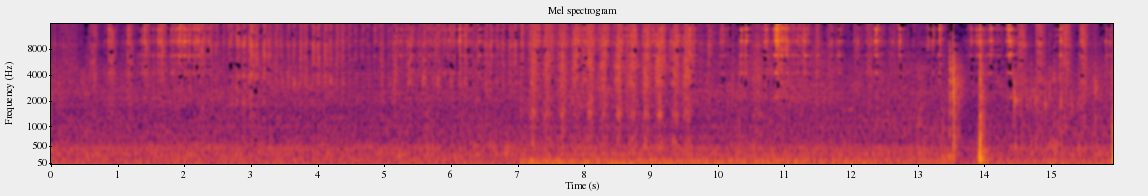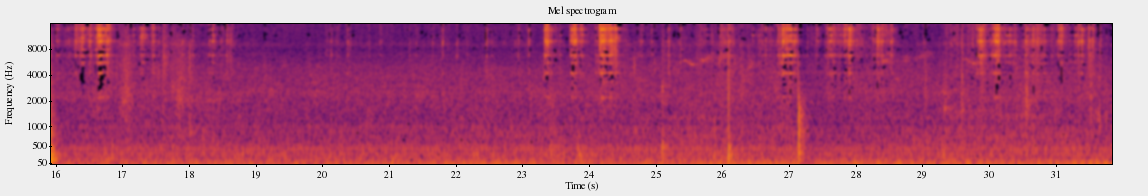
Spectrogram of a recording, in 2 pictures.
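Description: Small clinks and taps of painting tools being handled on a tabletop, with metal bangles on a wrist clinking, and a few sharper knocks in the middle and near the end. A low hum starts about seven seconds in.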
